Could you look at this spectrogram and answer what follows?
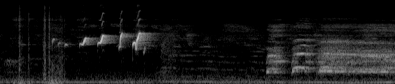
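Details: Caged sooty-headed bulbul, a wild-caught bird tamed and trained, now singing loudly almost every minute; four bright, rising chirped notes in quick succession after a few clicks, then a rooster crows in the background over a low hum.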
